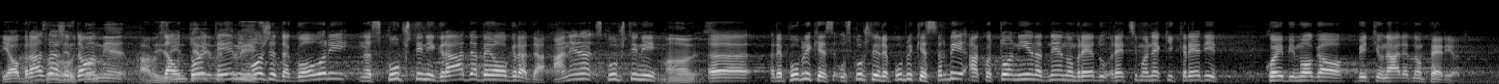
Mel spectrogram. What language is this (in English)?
Serbian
